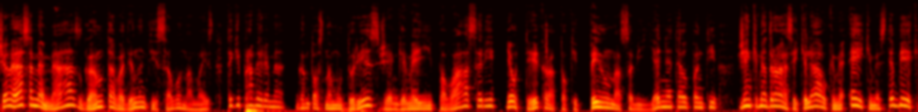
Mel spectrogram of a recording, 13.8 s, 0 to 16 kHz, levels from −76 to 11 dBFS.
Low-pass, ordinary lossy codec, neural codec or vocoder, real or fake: 14.4 kHz; AAC, 64 kbps; none; real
